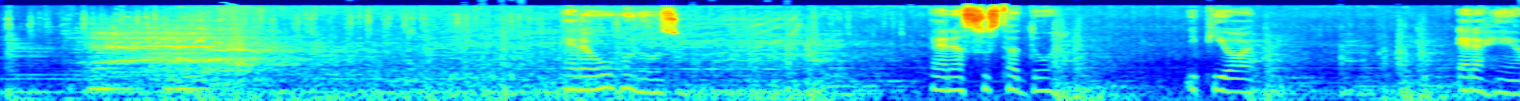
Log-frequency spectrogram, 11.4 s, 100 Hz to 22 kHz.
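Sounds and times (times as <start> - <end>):
steady low rumbling background: 0.3 - 11.3
horse whinnying: 0.5 - 6.7
speech: 4.4 - 5.3, 7.0 - 8.3, 8.9 - 9.8, 10.9 - 11.3.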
